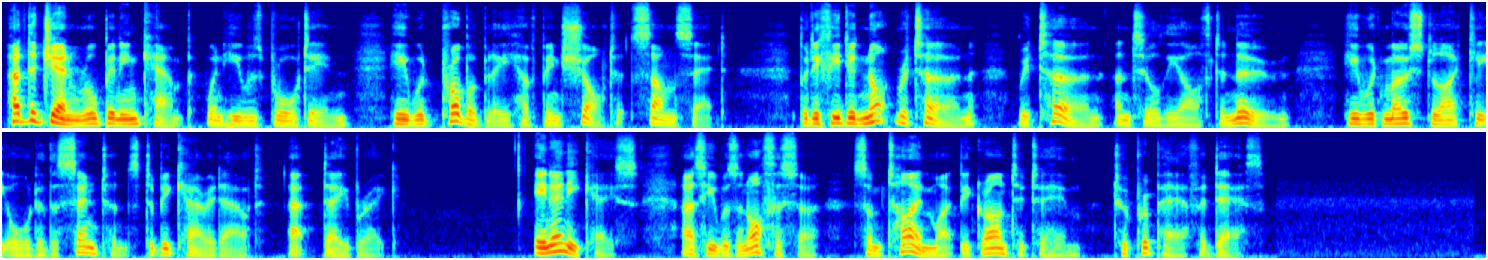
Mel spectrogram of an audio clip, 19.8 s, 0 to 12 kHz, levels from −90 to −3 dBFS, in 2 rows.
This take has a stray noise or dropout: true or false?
false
